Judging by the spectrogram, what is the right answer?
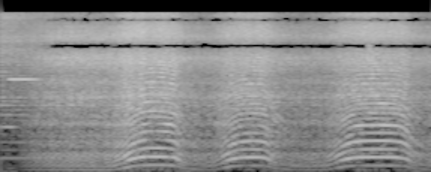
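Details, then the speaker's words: OS Max NSU Wankel nitro rotary model engine being readied to fly again: bright, buzzy note swings up and down three times as throttle is blipped, clean and even with no misses; messy but running healthy. "it's a pretty messy engine but it sounds good"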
